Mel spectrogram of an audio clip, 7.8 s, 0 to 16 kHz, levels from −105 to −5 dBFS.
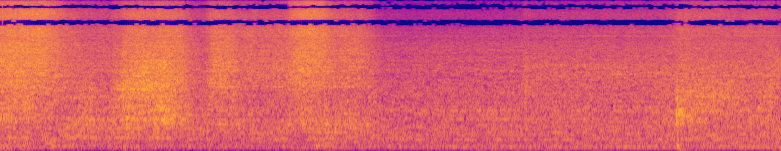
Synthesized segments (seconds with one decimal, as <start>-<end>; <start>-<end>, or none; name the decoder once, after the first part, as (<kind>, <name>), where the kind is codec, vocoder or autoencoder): none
